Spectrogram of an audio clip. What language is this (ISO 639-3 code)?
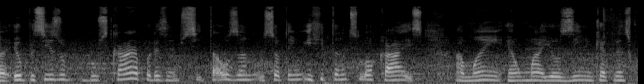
por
